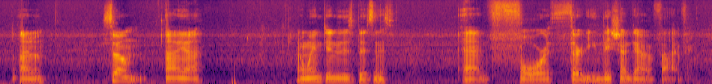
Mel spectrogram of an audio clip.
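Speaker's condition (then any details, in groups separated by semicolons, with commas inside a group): Traumatic brain injury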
